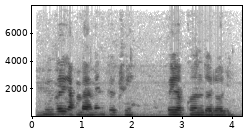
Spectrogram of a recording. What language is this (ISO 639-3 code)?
byv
